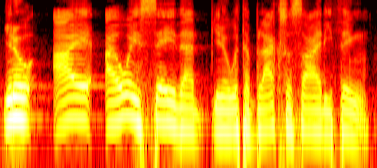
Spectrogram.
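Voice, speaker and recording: A man's voice: mid-range voice, expressive, moderate pace, mellow, no room sound, studio quality. A young man with a South African accent hosting a podcast in casual, slangy chat, often repeating his phrases. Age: young adult. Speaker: podcast host.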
